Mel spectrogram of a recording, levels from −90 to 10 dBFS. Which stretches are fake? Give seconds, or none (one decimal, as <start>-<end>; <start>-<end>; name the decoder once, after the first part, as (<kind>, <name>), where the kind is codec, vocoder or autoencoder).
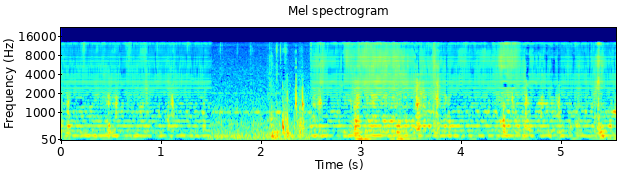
0.0-1.5 (vocoder, BigVGAN v2); 2.5-5.6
